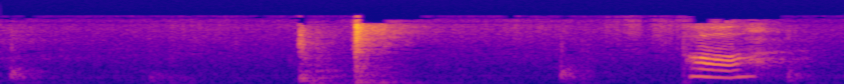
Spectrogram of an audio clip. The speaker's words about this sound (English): I opened the door for him.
